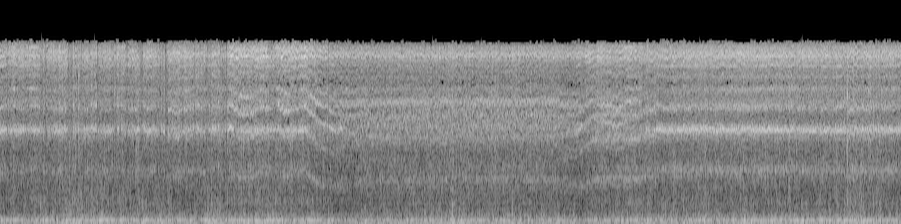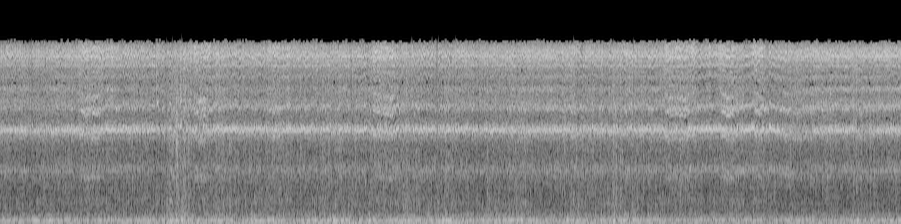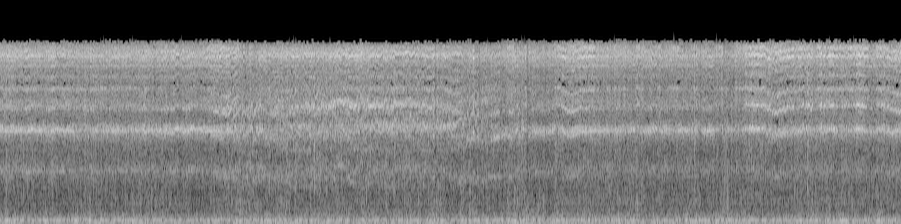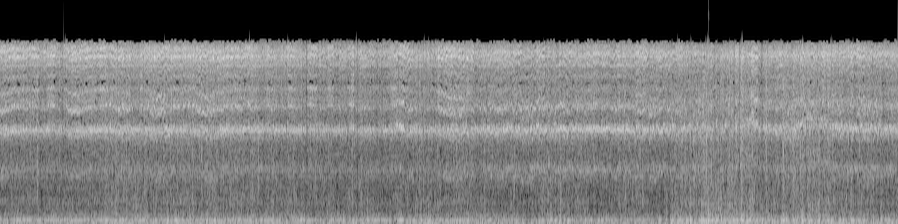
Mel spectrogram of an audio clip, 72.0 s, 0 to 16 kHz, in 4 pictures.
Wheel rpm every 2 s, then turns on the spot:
230, 230, 230, 180, 160, 160, 200, 230, 230, 230, 230, 230, 230, 230, 230, 230, 220, 220, 230, 230, 220, 200, 200, 220, 230, 230, 230, 230, 230, 230, 230, 230, 220, 230, 240, 240.
none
